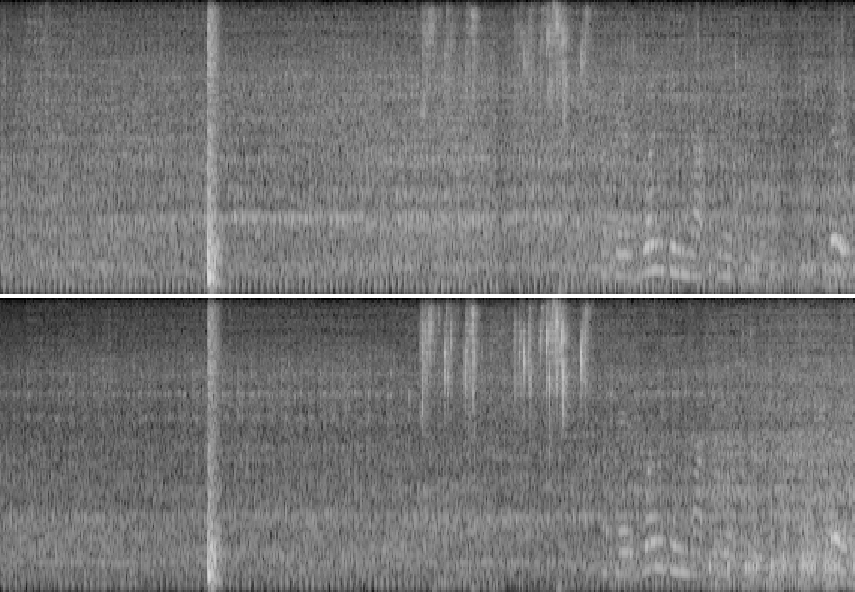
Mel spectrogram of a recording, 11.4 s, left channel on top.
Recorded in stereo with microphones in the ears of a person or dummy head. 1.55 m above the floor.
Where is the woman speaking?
45° left (ahead or behind), 0.6 m.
